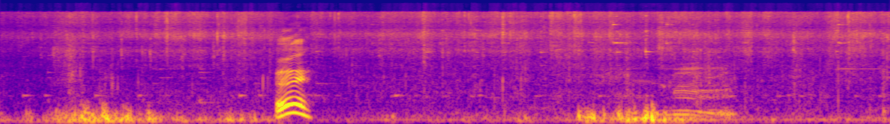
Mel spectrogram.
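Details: Cattle being herded back to their pen across a grassy field, with one short, loud, harmonic moo near the middle and a softer, falling low call later, amid people's shouts and calls.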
